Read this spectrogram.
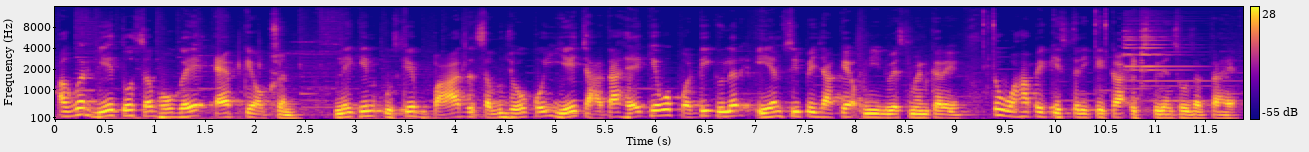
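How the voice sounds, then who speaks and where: A man talks through money matters in a relaxed, conversational manner, building his points step by step. His voice is warm and dark. Soft background music runs faintly under his speech. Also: mid-range voice, moderate pace. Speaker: finance educator. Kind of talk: explainer video.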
